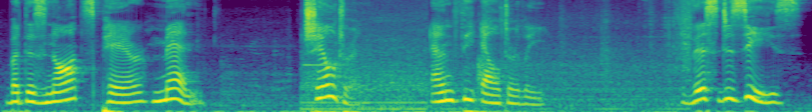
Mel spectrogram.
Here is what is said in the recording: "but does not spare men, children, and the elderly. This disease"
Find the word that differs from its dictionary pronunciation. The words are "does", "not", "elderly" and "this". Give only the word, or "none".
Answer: none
